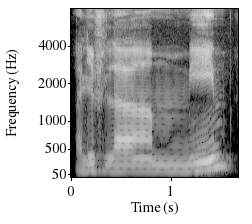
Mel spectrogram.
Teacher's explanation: لام کا نام لیتے وقت 5 الف کے برابر طول دینا ہے، کھینچنا ہے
